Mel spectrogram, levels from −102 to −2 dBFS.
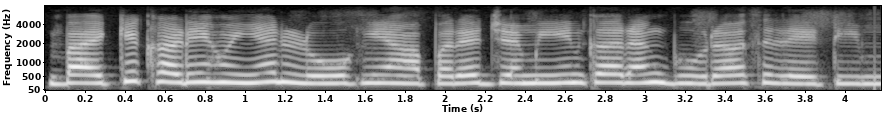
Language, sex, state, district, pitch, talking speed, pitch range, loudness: Hindi, female, Chhattisgarh, Jashpur, 280 Hz, 200 wpm, 270-295 Hz, -15 LUFS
